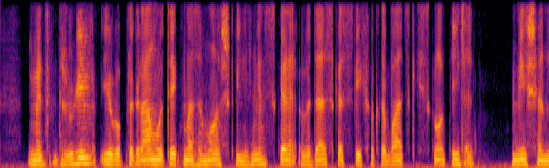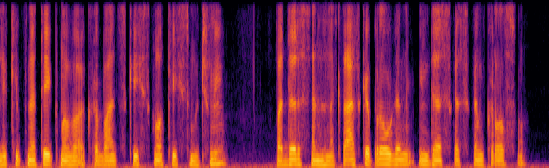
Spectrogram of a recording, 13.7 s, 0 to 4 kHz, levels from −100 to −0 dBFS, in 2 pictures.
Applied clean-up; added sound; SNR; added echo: neural diffusion model UNIVERSE++.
